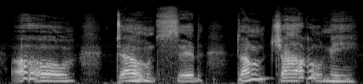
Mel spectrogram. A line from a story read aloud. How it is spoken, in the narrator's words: Tom moaned out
